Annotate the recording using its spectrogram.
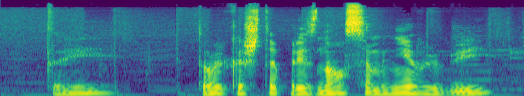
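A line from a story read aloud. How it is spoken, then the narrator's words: Whisper. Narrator (Russian): прошептала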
